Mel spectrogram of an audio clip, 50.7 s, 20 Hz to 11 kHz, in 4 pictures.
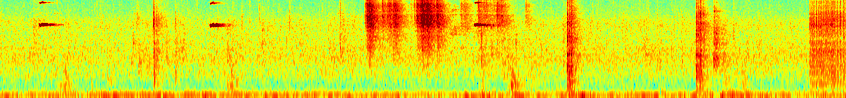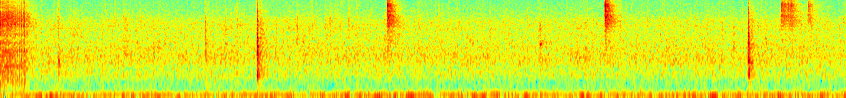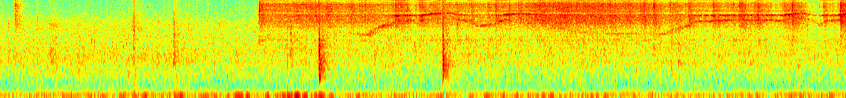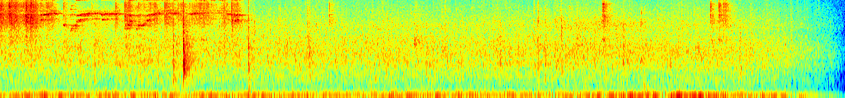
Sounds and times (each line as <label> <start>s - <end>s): rain 13.4s - 50.2s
